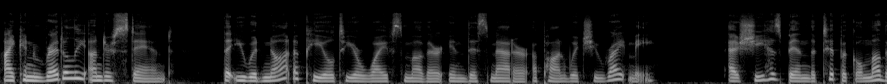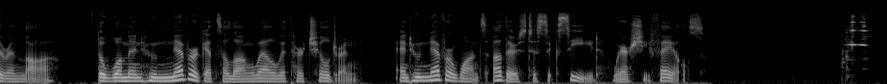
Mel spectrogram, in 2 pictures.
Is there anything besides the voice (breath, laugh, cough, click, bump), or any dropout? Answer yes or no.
yes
